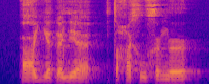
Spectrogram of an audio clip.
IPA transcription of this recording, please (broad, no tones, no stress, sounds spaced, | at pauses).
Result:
ʕ ə ʎ æ ɗ æ lʲ æ | tˤ ə h æ x u x ə˞ ŋ ə˞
